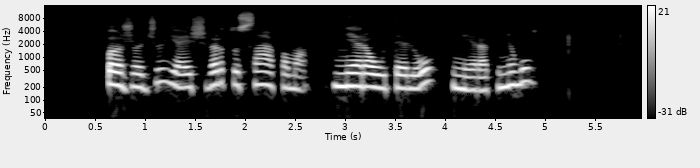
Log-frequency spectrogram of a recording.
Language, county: Lithuanian, Klaipėda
